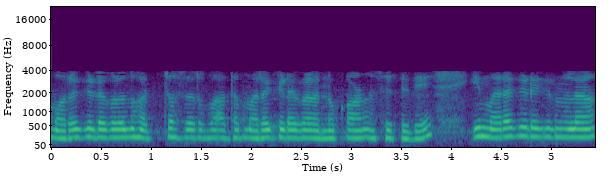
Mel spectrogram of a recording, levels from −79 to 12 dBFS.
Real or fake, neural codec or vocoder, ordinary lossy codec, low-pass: real; none; AAC, 16 kbps; 7.2 kHz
